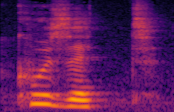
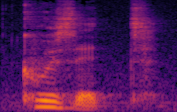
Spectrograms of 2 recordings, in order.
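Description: First: Said in the usual way. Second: Lower, softer echo of the name; repeated softly. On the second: Shown as a demonstration. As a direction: say the name again under your breath, lower. (répéter «Cosette» plus bas et plus doucement, comme un écho) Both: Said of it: "Lisez Euphrasie".

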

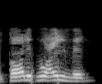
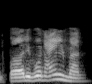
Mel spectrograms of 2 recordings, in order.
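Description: First: Said in the usual way. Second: طالب علما said as talibun ʕilman, nunation on both words; teacher shows the ungrammatical طالب علما, ending each word in -n; wrong form with nunation. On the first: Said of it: "قل طالب علم". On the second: Shown as a demonstration. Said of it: "لا تستطيع أن تقول طالب علم".

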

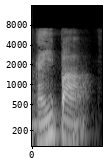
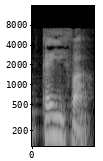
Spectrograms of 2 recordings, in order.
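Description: First: Kaipa with a p in place of the f, the wrong way; Javanese-style kaipa. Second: Kaifa with a clear f sound, as Arabs say it; correct Arabic kaifa. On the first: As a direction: mimic the local p for f in kaipa. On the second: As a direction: say kaifa with a real f, not a p. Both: Shown as a demonstration. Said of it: "bukan kaipa".

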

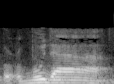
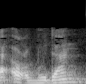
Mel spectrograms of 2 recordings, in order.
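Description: First: أعبدا as u'budaa, no n; pausal alif. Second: Said in the usual way. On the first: Shown as a demonstration. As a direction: say أعبدا slowly, long final aa. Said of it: "بالألف". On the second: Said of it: "لما أقف على".

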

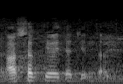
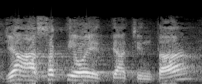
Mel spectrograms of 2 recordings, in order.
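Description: First: Softer and faster, a throwaway; hushed rapid restatement; quick quiet repeat. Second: Rising stress on જ્યાં, said firmly; emphatic maxim. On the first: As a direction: rattle off આસક્તિ હોય ત્યાં ચિંતા થાય under the breath. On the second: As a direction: lean into જ્યાં and lift it. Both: Shown as a demonstration.

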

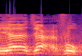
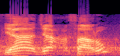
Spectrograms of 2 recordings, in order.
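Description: First: جعفو cut after the ف, ending in u; shortened, damma moved. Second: جعفر in full, ending on a short u after the ر; full form, final damma. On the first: Teacher demonstrates the shortened name, جعفو ending in fu. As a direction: drop the final r and end جعفو on fu. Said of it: "فالضم ما ننقلها إلى الفاء". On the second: Teacher gives students the full vocative, جعفر ending in ru. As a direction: say جعفر slowly with the ر voweled u. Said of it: "البناء على الضم". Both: Shown as a demonstration.

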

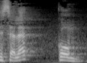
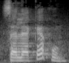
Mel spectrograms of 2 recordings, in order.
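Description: First: "سلككم" as salak-kum, no vowel after the first k; slow wrong "سلككم" with a doubled k; silent first kaf. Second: "سلككم" as sa-la-ka-kum, every syllable apart; voweled first kaf. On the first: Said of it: "قلت سلككم". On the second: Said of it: "بس كاف مش ساكنة". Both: Shown as a demonstration.

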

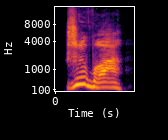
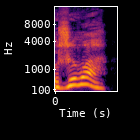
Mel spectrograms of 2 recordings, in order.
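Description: First: Loud, insistent cry of Жива; angry yell of Жива; shouted. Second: Said in the usual way. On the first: Acted. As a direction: hammer Жива at him. Ghost yelling at doctor.

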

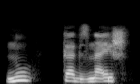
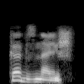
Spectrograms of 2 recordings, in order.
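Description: First: Slow, drawn-out mockery; mocking. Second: Said in the usual way. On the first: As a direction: stretch it out with a sneer. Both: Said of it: "в голосе послышалась издёвка".

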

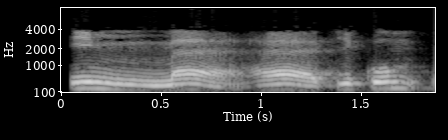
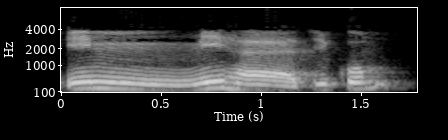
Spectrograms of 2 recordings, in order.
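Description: First: إمهاتكم drawn out as "immahātikum", i on hamza, a on mim; kasra hamza, fatha mim. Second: أمهاتكم drawn out as "immihātikum", i on both hamza and mim; kasra on hamza and mim. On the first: Teacher showing al-Kisai's reading, إمهاتكم as slow "immahātikum". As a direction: say إمهاتكم very slowly, "im-ma-hā-ti-kum". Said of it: "والكسائي بكسر الهمزة وفتح الميم". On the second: Teacher showing students Hamza's reading, أمهاتكم as slow "immihātikum". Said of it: "حمزة بكسر الهمزة والميم". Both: Shown as a demonstration.

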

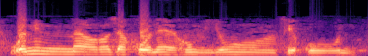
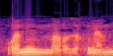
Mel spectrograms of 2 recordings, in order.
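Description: First: Slow recitation with ومما hummed long; held ghunna. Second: ومما low and unheld, no ghunna; mistaken short m. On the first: Shown as a demonstration. Teacher models the right reading, long hum in ومما. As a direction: chant slowly, lingering on the m of ومما. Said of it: "ما دام عليها الشدة غنها". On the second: Retold or imitated. Teacher imitates what many people recite, short m in ومما. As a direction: skip the hum in ومما. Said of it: "زي ما بنسمع ناس كتير".

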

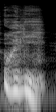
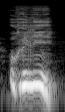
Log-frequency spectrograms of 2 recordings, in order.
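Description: First: Higher, pleading call of the name; distraught cry. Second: Very high, loud cry of the name; distraught shout. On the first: Distraught husband to his laughing wife, crying out. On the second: Distraught husband to his laughing wife, shouting. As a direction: shout her name, frantic. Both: A narrator's reading. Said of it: "s'écria Raoul éperdu".

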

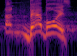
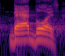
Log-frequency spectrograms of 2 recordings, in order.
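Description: First: "Not bad boys." pitched much higher, NOT hit hard; emphatic correction. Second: Tossed-off "Bad boys." said lightly, dismissive; offhand verdict. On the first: Shown as a demonstration. Preacher correcting the casual reading, emphatic higher stress. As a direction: correct it firmly, punching "Not". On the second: Preacher mimicking readers who shrug off the apostles, offhand. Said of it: "We read past this stuff and go".

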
